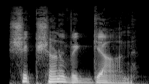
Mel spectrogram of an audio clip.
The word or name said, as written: शिक्षण-विज्ञान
